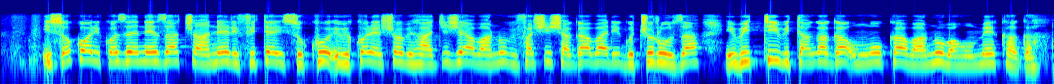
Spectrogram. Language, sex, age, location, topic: Kinyarwanda, female, 25-35, Musanze, government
